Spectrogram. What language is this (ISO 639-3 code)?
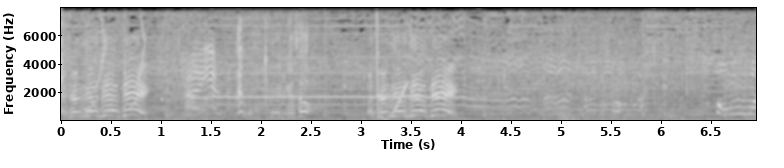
kor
